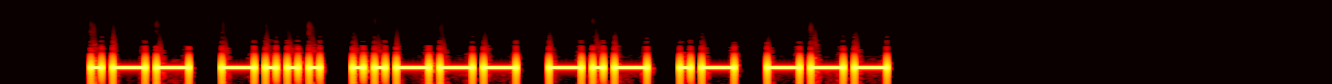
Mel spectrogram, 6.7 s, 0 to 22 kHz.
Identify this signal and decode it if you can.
Morse code, heard as a keyed tone, about 22 wpm, 700 Hz. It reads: WB2KAO
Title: Call Signs Repeated 3x - 22wpm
